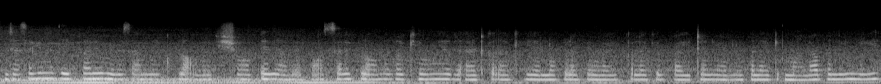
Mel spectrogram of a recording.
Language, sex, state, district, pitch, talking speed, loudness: Hindi, female, Delhi, New Delhi, 215 Hz, 265 wpm, -17 LUFS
